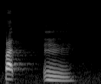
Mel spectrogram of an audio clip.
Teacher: I have a glottal stop, but usually it's an unreleased T plus a glottal stop.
